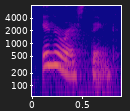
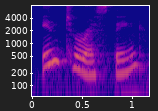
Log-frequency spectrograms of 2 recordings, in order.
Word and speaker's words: interesting: en rating y probablemente escucharon que no pronunció una letra esa letra fue la letra t escuchen en rating porque porque habíamos visto ya en varias lecciones que la combinación en ete seguido de sonido de vocal nos da una te muda no es mandatorio que la tea sea muda pero si es común en la pronunciación de inglés norteamericano que en lugar de decir interesting digamos en rating como la palabra internet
